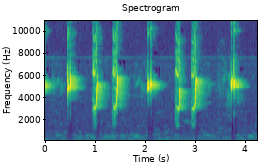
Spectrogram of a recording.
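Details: Sunbird (kolibri ninja), Gresik, East Java, recorded with an Android phone to train kept birds: a string of bright, high chips with short downward slurs, several in quick pairs, faint low noise behind.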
